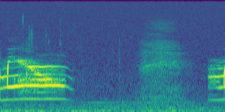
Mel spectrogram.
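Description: A cat gives two loud meows: a drawn-out one at the start, then a short pause with soft background noise before a second meow that cuts off abruptly.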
